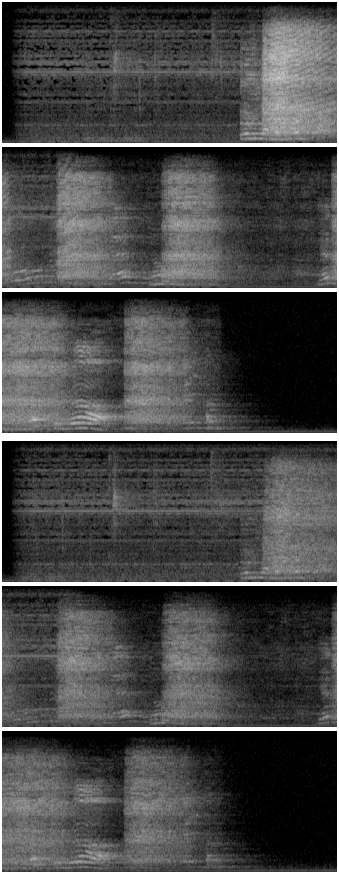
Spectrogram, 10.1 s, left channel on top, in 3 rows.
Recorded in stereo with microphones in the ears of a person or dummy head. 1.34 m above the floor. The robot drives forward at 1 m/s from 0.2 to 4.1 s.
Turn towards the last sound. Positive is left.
turn(degrees=20)  # may be behind; listen again after turning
